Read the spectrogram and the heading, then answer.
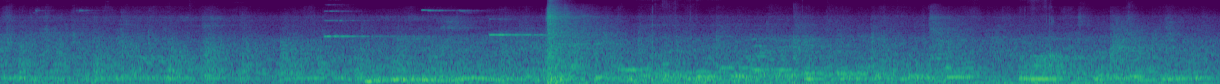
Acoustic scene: subway station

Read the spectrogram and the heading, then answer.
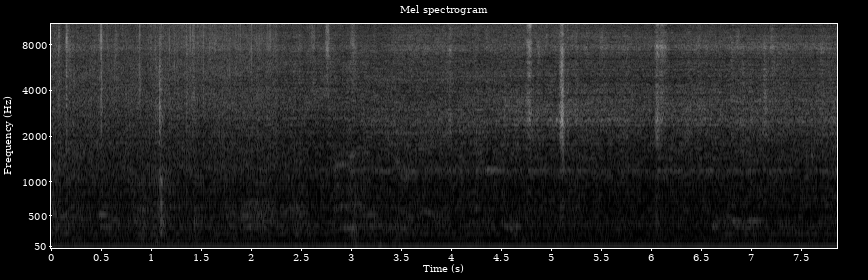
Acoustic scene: kitchen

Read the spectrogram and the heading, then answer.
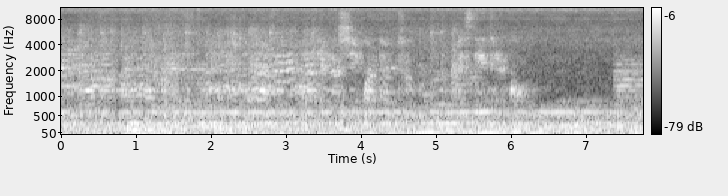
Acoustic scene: elevator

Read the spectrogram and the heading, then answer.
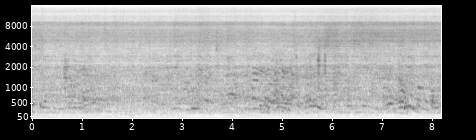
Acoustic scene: restaurant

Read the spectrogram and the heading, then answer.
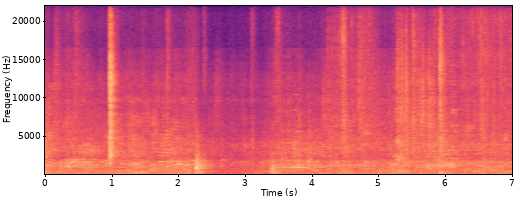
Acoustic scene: cafe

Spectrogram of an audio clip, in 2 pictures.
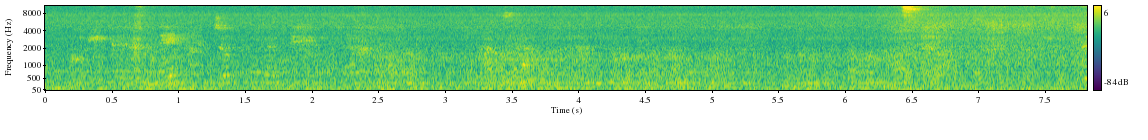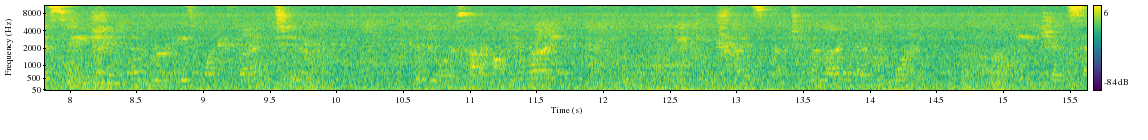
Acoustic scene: subway train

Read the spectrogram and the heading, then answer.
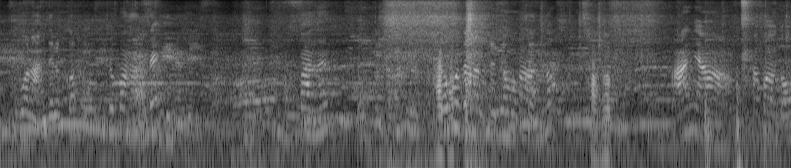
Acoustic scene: cafe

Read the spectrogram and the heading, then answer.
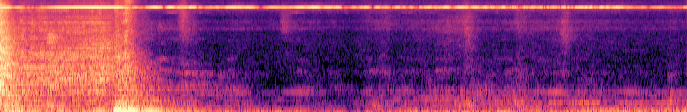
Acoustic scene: elevator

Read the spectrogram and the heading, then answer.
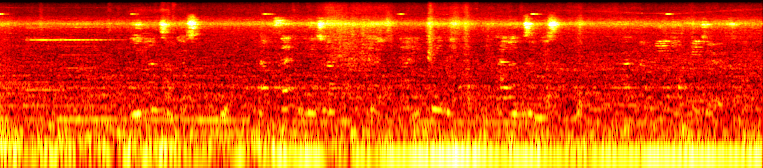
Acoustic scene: bus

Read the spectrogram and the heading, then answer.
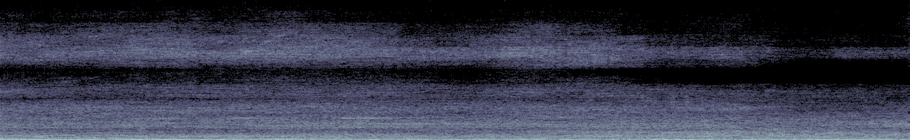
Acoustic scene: street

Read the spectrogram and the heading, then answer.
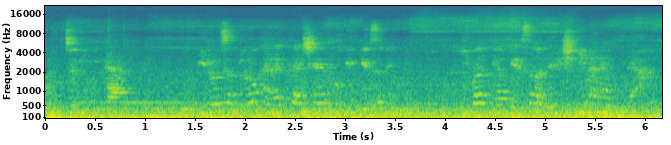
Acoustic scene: subway train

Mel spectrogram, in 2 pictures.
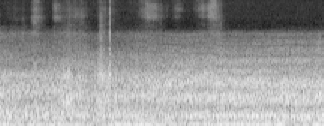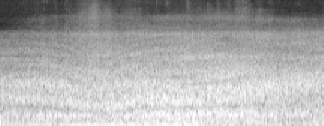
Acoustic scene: street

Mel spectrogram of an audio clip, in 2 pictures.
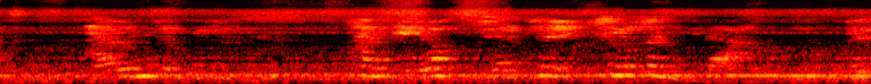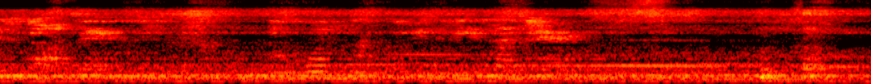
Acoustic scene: bus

